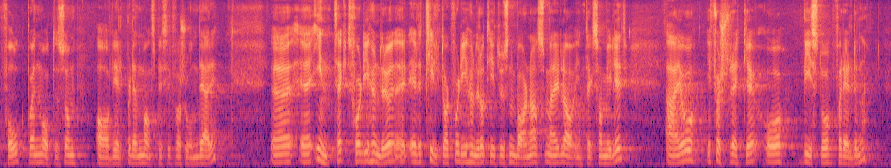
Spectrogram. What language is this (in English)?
Norwegian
